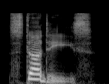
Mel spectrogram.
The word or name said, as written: studies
